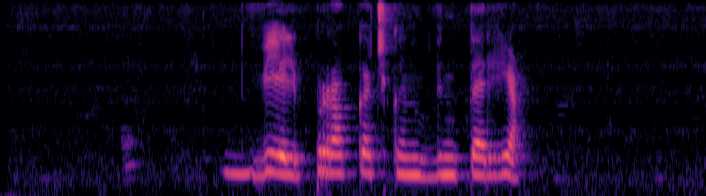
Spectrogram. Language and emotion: Russian, angry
